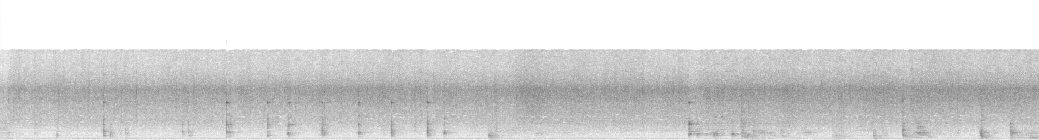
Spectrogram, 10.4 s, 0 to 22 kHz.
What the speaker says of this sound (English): We're going to add about 2 tablespoons of butter to the pan, along with our onions and our garlic.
